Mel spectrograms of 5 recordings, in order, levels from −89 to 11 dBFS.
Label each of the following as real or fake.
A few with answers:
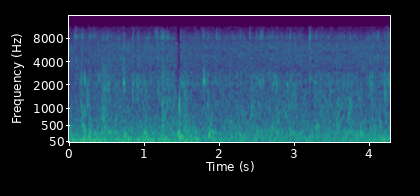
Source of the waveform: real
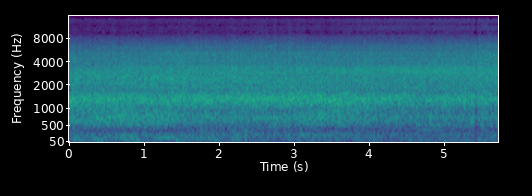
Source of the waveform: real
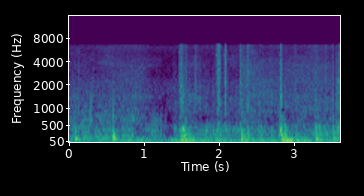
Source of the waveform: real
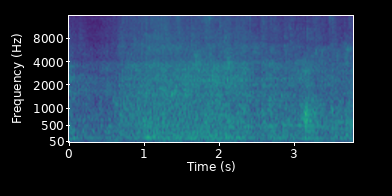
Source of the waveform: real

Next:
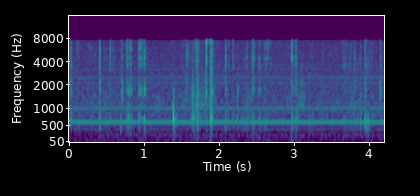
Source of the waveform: real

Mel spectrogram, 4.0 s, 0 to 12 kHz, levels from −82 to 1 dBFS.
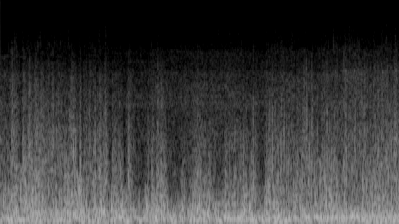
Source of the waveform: real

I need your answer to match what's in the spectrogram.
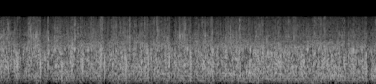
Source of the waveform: fake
